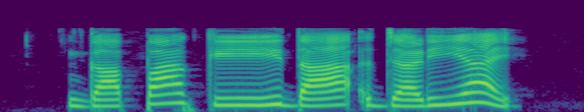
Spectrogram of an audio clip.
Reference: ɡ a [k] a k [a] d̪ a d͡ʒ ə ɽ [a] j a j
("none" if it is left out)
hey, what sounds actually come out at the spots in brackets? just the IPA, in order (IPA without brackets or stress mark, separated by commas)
p, i, i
